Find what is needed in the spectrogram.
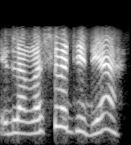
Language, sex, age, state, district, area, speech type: Kannada, female, 18-30, Karnataka, Kodagu, rural, conversation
